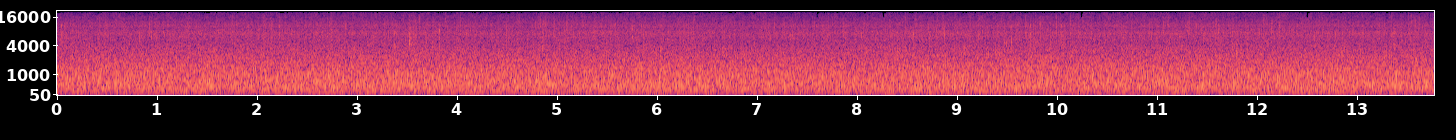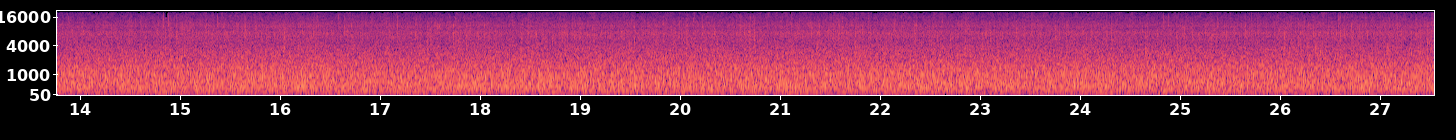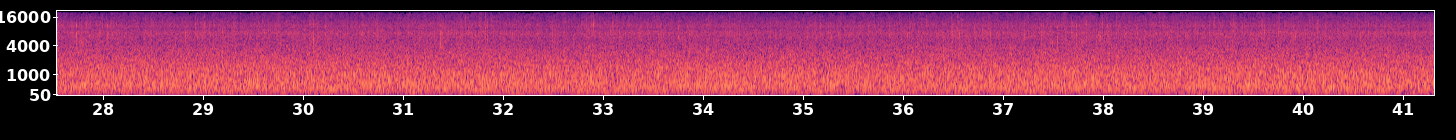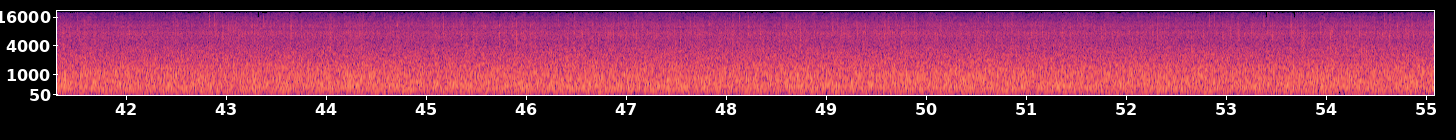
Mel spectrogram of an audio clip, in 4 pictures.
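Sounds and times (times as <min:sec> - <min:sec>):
steady rainfall hiss: 0:00.0 - 0:55.0.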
